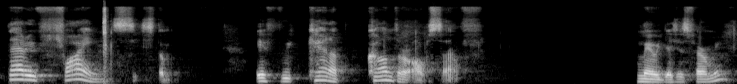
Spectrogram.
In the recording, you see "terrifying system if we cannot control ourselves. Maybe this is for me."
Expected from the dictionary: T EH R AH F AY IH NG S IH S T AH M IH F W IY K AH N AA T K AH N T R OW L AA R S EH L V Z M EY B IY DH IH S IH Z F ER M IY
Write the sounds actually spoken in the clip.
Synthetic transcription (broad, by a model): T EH R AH F AY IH NG S IH S T AH M IH F W IY K AH N AA T K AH N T L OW W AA R S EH L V M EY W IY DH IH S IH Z F ER M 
